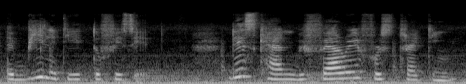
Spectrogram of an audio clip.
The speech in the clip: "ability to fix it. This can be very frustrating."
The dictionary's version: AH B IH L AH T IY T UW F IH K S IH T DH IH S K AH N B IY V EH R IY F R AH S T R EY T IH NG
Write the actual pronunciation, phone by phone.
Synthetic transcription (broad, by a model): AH B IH L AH T IY T UW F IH S IH T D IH S K AH N B IY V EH R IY F R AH S T R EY T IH NG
